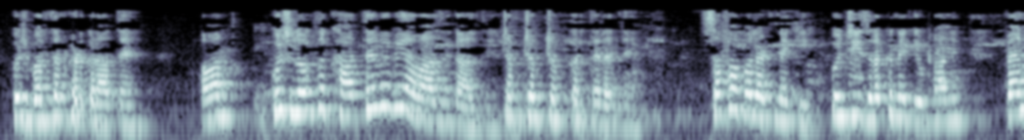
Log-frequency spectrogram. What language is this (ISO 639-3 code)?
urd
